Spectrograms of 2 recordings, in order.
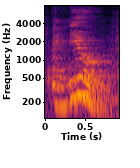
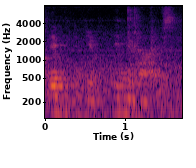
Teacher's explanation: Immune has a strong oo, but into immunize, we get this weakening to the thank you vowel, immunize. And I may say in some varieties of English, the thank you vowel goes to schwa and becomes people say thank you, something like that, and say immunize.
